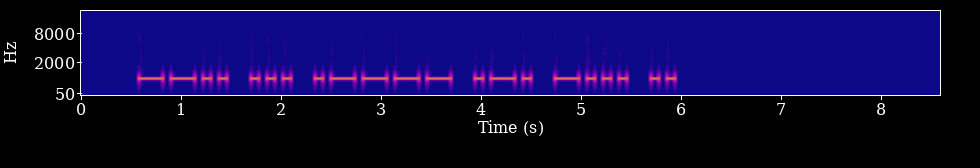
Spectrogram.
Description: Morse code, heard as a keyed tone, about 15 wpm, 700 Hz. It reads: ZS1RBI
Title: DXCC-100 Call Signs - 6 Characters - 15wpm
